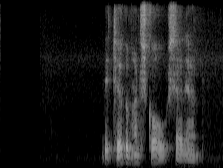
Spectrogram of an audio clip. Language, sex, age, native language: Icelandic, male, 30-39, Icelandic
